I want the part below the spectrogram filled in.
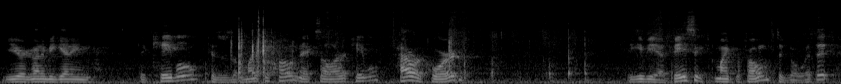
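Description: A middle-aged man with a medium-pitched voice presents a casual unboxing and product demo in a cluttered audio equipment store, handling the gear as he talks. He's plain-spoken and explanatory, very animated, and speaks fairly quickly. The indoor recording is clearly noisy, with room noise and clicks.

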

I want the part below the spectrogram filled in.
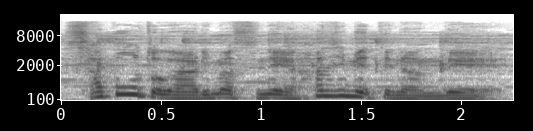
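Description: A man commentating his own gameplay, exclaiming and repeating words in quick bursts. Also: on the high side, sing-song, a little mellow, soft background music. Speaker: game streamer. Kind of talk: excited let's-play commentary.

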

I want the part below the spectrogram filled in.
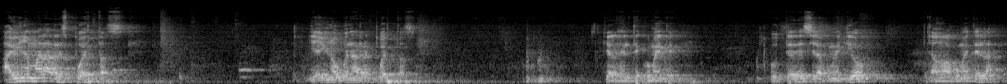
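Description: A very deep-voiced man preaches to a congregation in a lively way, repeating himself and acting out stories with sound effects. He stands away from the mic, so the hall echoes and a faint hiss sits under his voice. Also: moderate pace, gravelly, long pauses. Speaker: pastor. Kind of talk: sermon. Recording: echoey room, distant mic, faint noise.

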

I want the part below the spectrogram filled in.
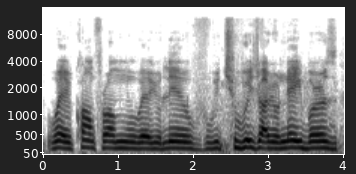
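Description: Interviewee: man in his thirties, halting English, dark mellow tone, dry sound. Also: on the high side, little pitch movement, no echo. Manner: halting, fillers.

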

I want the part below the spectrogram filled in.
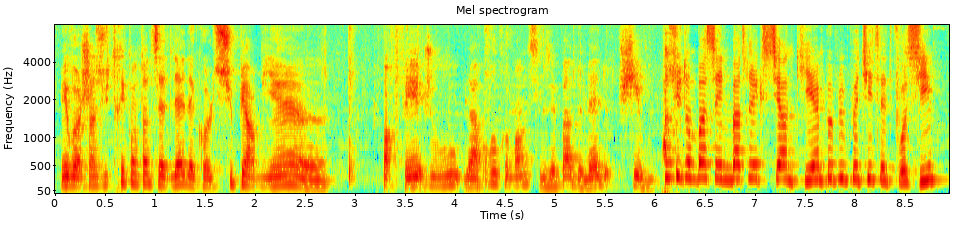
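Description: Young male tech vlogger, slightly high voice, informal gadget review. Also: fairly even intonation, quick pace, darkish tone. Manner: chatty, informal, with many fillers and restarts. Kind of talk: casual product review. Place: his bedroom.

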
